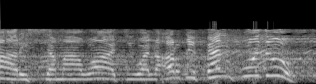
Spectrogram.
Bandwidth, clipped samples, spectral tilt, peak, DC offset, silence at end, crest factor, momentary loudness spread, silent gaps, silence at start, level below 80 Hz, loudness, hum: 8 kHz; 0.1%; -4.5 dB/octave; 0 dBFS; under 0.1%; 0 s; 14 dB; 7 LU; none; 0 s; -54 dBFS; -12 LUFS; none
